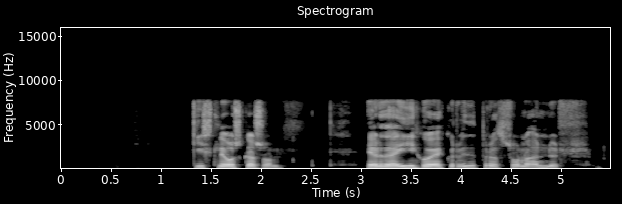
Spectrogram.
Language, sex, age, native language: Icelandic, male, 50-59, Icelandic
